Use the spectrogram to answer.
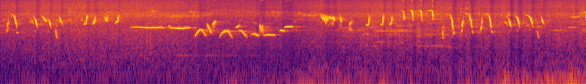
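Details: White-rumped shama song: many quick sharp upswept and downslurred whistled notes in bursts, a few longer sliding whistles, over dense background noise and low rumble.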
